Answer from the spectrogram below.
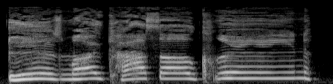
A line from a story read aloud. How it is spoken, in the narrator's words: the giant would yell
